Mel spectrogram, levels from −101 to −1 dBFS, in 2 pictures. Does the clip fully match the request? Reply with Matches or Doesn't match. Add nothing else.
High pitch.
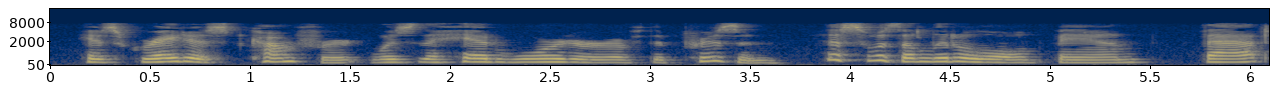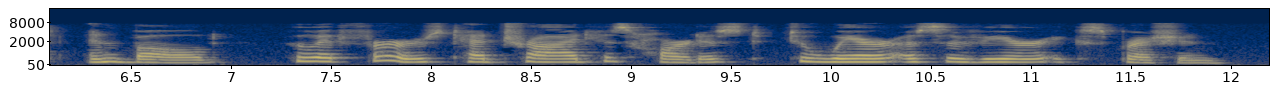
Matches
